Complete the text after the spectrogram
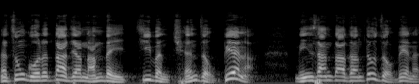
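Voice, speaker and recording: On a very clean recording with a silent background, a man with a high pitch talks at a moderate pace. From Fujian, China. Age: 50s. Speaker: retiree traveler. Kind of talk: travel talk to audience. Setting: stage with audience.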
